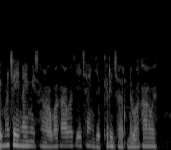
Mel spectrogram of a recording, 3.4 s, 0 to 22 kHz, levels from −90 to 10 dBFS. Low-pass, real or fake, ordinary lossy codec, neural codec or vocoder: 5.4 kHz; real; none; none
